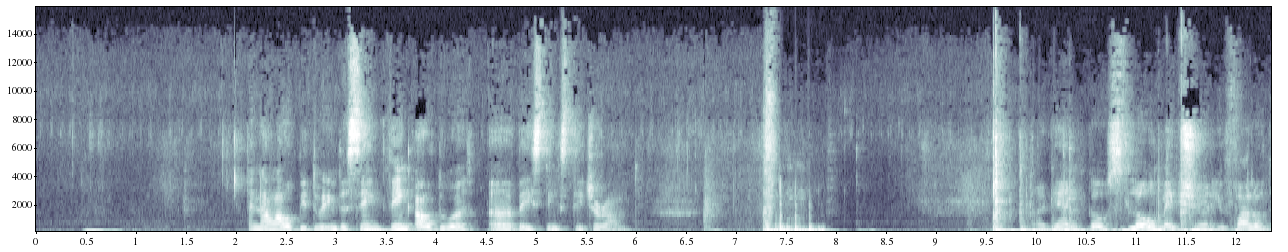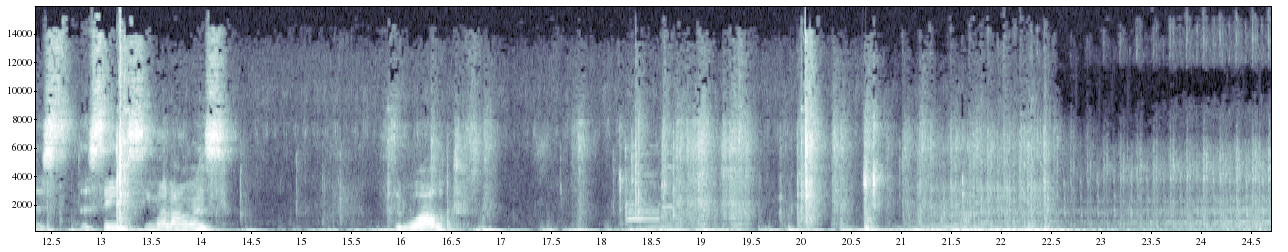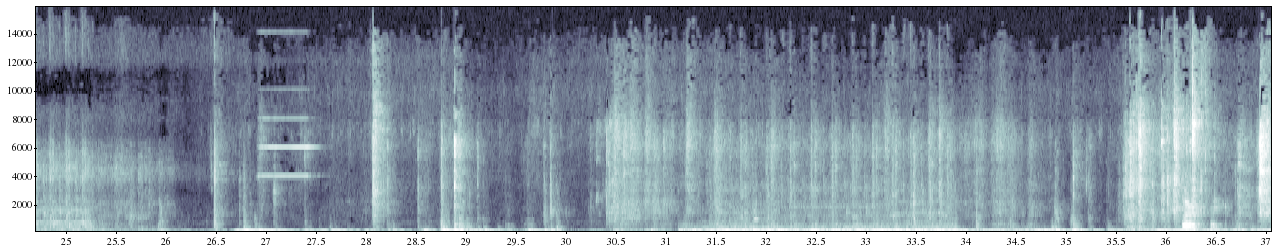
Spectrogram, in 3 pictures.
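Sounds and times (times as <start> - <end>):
sewing machine running: 21.4 - 25.8.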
